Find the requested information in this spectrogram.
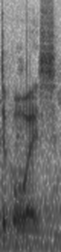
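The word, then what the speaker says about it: Du Bois: in the back uh I've always pronounced his name du can you say du voice he's from Massachusetts not France and we have a way of making doing funny things with French here he he pronounced it de boys uh it's true but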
